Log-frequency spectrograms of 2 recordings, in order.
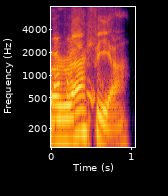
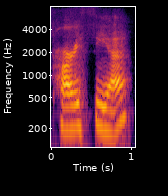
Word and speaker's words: parresia: Yes, and Paraphia. It's Paresia, and it is a Greek word found in the book of Acts, and it was used to describe the boldness of the disciples.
